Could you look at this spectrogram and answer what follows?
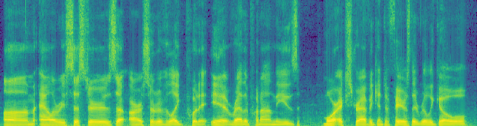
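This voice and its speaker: A man improvising as game master in a tabletop roleplaying game, hesitant and halting as he searches for words. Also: fairly low pitch, little pitch movement, smooth, soft background music.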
